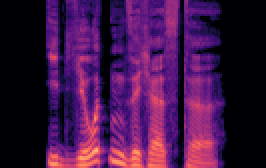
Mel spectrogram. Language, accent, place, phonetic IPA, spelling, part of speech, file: German, Germany, Berlin, [iˈdi̯oːtn̩ˌzɪçɐstə], idiotensicherste, adjective, De-idiotensicherste.ogg
- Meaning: inflection of idiotensicher: 1. strong/mixed nominative/accusative feminine singular superlative degree 2. strong nominative/accusative plural superlative degree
